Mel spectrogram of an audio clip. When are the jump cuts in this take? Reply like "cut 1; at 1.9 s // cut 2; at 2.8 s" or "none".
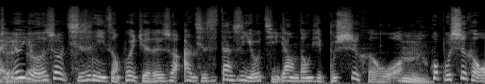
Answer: cut 1; at 1.9 s

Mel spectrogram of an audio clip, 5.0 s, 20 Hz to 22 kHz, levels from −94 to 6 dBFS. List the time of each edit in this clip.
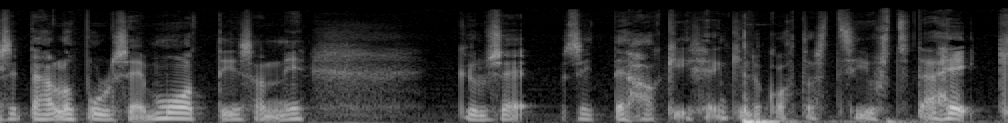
none

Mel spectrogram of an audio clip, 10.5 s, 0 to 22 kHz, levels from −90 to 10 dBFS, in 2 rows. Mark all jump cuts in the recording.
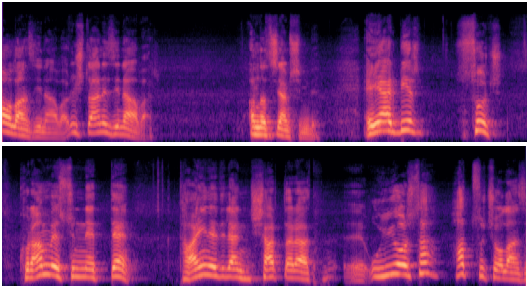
none

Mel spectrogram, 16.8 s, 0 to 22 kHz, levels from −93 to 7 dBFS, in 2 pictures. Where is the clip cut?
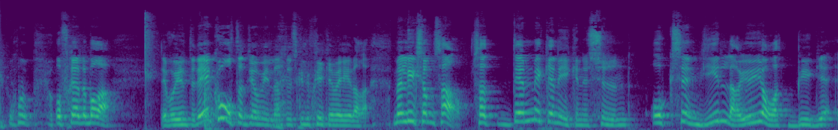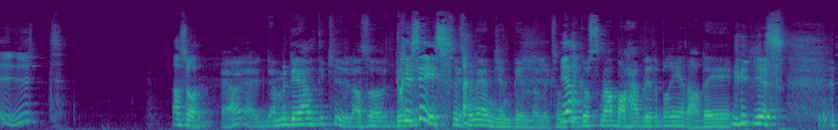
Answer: none

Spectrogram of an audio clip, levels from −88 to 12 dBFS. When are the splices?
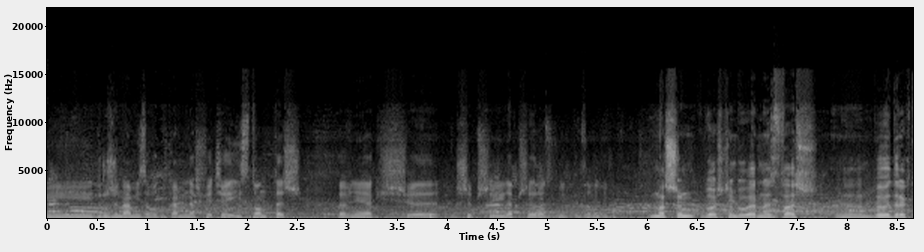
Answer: none

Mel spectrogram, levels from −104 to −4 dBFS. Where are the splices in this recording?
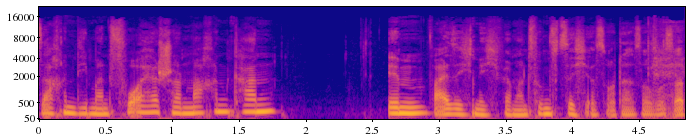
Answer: none

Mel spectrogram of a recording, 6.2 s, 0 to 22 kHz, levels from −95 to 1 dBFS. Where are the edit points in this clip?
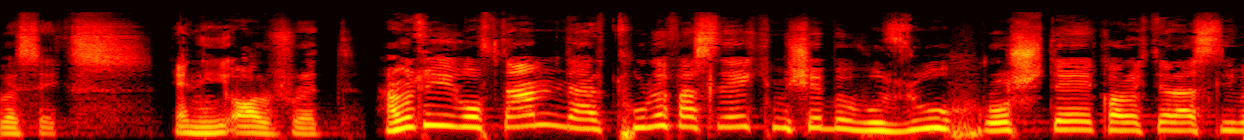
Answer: cut 1; at 1.8 s

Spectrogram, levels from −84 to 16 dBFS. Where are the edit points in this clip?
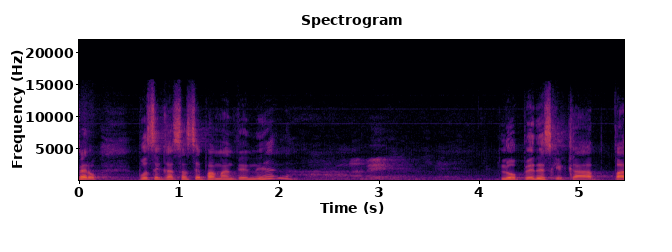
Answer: none

